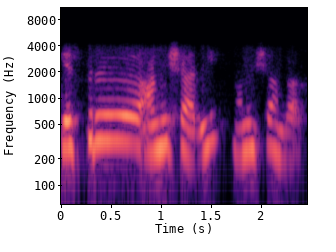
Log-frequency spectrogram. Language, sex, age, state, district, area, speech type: Kannada, female, 18-30, Karnataka, Dharwad, urban, conversation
